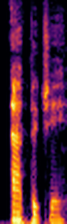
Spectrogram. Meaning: The point, in an orbit about the Earth, that is farthest from the Earth: the apoapsis of an Earth orbiter
- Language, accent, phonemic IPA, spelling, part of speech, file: English, US, /ˈæp.ə.d͡ʒi/, apogee, noun, En-us-apogee.ogg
